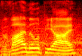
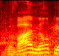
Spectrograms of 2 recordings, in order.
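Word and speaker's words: Vavae Malepeai: All right, Vavai Milipai. We've looked up how to actually say his name, as you guys know. Vavai Milipai.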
